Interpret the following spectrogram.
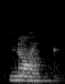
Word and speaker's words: gnawing: Your G is silent, so it's pronounced as gnawing.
